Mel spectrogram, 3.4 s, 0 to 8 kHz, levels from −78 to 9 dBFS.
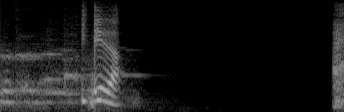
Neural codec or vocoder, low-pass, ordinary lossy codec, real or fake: codec, 16 kHz, 0.5 kbps, FunCodec, trained on Chinese and English, 25 frames a second; none; none; fake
